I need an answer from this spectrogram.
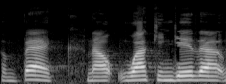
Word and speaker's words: Uakengeza: It's actually Uakengeza. Uakengeza. Yeah. Why do you pronounce it like that?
